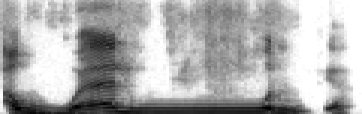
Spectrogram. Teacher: tekankan hanya di waw, tasdidnya ditekankan ya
